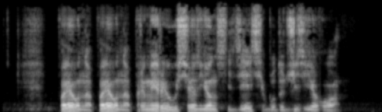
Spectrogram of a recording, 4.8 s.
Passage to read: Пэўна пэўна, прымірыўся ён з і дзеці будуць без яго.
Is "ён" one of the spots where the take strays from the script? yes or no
no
